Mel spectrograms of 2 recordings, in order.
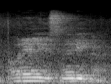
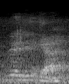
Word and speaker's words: Aurelijus Veryga: Aurelijus Veryga. Veryga.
